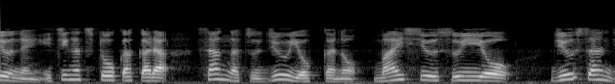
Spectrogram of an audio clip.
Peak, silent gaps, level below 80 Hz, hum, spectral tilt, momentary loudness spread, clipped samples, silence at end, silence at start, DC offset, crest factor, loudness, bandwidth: -2 dBFS; none; -54 dBFS; none; -9.5 dB/octave; 10 LU; under 0.1%; 0 s; 0 s; under 0.1%; 20 dB; -21 LUFS; 5.8 kHz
